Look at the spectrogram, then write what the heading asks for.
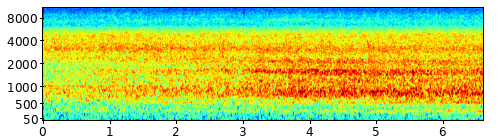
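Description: Hankyu 9300 series electric train approaching at a distance: a steady hiss of rolling noise that grows gradually louder from about three seconds in.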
